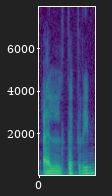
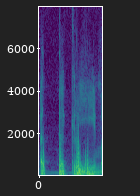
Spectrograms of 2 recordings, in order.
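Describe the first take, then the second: First: "Al-Takrim" with a clear L before T; mistaken sounded lam. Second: "At-Takrim" with doubled T, L dropped; silent lam. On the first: Teacher showing the wrong reading, audible L in "Al-Takrim". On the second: Teacher giving proper reading, "At-Takrim" with no L. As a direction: go from A straight onto a held T in "At-Takrim". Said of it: "Jadi lam tu hilang walaupun ditulis". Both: Shown as a demonstration.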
